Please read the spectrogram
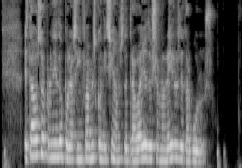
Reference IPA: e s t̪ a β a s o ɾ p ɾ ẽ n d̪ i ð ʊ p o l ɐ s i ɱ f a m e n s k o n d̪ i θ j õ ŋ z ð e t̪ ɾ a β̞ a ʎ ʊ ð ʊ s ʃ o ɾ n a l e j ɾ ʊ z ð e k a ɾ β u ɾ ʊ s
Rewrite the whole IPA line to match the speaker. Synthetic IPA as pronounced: e s t̪ a β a s o ɾ p ɾ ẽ n d̪ i ð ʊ p o l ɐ s i ɱ f a m e s k o n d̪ i θ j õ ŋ z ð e t̪ ɾ a β̞ a ʎ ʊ ð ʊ s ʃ o ɾ n a l e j ɾ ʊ z ð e k a ɾ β u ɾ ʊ s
